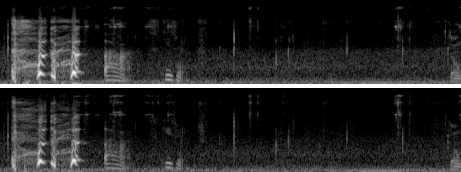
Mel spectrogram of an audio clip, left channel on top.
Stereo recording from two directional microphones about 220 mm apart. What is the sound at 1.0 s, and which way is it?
Hiccup, 5° left (ahead or behind).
